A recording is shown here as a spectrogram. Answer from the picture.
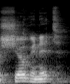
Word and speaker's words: Shogunate: of show an 8 or shogunate I think is the other accepted pronunciation very cool game we talked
